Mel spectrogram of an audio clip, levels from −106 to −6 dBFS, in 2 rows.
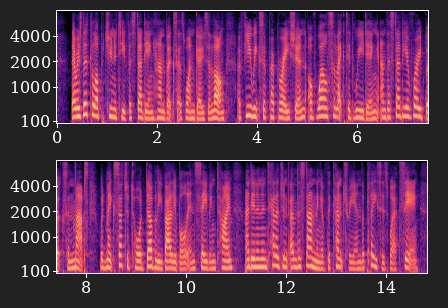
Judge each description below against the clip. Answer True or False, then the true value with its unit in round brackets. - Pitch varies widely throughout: False (3.5 semitones)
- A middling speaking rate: False (210 wpm)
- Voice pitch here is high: True (195 Hz)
